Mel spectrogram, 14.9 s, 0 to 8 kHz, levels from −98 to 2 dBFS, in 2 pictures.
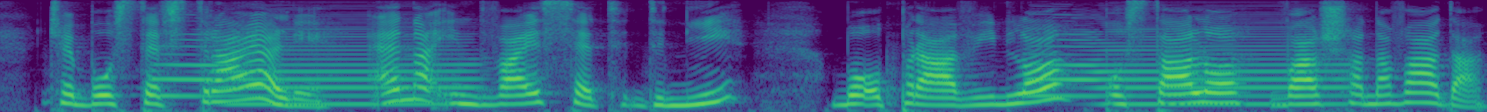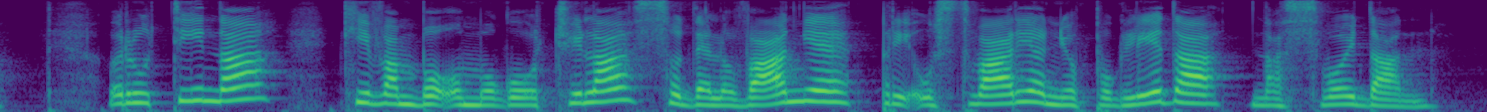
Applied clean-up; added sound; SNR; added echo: none; Wind instrument, woodwind instrument; 9 dB; none.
